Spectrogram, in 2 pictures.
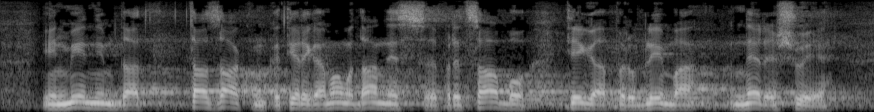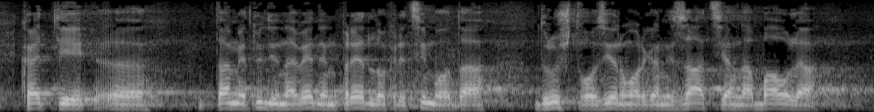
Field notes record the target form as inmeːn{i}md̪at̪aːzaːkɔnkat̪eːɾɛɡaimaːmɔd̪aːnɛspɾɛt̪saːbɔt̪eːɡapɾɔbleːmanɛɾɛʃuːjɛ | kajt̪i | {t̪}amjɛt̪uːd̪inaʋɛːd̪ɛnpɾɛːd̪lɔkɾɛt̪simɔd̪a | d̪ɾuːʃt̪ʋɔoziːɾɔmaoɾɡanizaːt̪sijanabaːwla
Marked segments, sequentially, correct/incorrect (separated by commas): correct, correct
